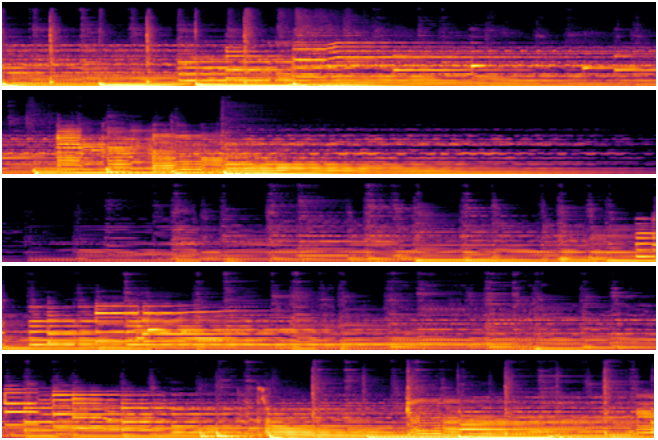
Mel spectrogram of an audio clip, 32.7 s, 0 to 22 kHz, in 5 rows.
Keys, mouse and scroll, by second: 7.5-8.1 scroll up 1, 8.7 scroll up 1, 8.8-11.6 drag, 11.6-12.1 scroll down 1, 14.8 click, 17.4-19.5 right drag, 19.5 click, 20.5 right click, 21.4-25.3 drag, 25.3-29.3 right drag, 29.3 click.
